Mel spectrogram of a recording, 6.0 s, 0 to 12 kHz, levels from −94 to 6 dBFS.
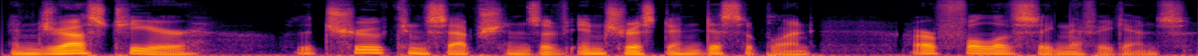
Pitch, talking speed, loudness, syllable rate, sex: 95 Hz, 140 wpm, -20 LUFS, 5.3 syllables/s, male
